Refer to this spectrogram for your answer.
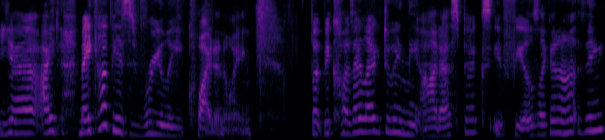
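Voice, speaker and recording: A woman's high voice with lively intonation. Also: fairly slow pace. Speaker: art streamer. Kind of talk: casual chat while painting on livestream. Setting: livestream. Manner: loud.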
